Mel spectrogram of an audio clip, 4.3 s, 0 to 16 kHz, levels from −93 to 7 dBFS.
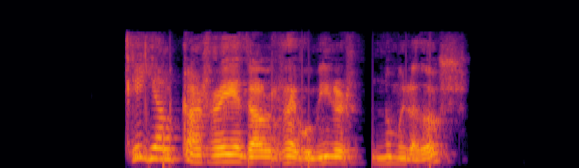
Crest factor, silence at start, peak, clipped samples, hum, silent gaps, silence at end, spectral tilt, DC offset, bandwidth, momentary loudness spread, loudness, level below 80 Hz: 18 dB; 0.95 s; -2 dBFS; under 0.1%; none; none; 0.85 s; -5 dB/octave; under 0.1%; 8 kHz; 10 LU; -17 LUFS; -52 dBFS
